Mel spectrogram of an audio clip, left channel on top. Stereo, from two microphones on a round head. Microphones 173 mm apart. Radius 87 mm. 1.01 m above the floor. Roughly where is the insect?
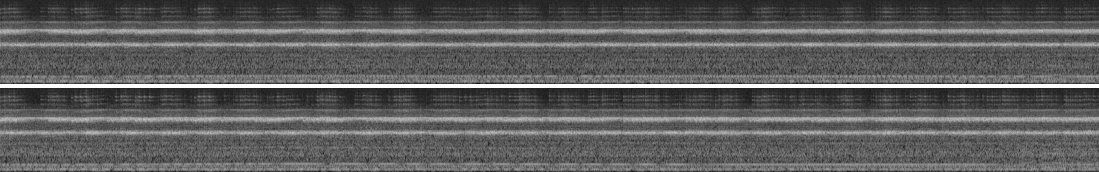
Centre.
